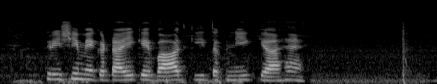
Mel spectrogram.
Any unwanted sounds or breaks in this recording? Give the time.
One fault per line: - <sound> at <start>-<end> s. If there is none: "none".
- thud at 4.0-4.2 s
